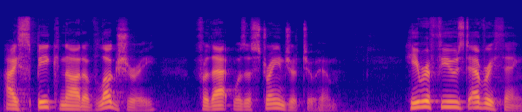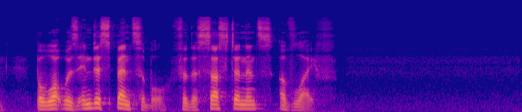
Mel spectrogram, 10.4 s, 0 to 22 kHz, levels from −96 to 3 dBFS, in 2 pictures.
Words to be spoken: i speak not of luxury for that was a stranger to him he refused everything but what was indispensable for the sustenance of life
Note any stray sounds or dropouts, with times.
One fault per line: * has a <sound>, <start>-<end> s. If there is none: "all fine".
all fine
